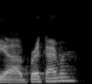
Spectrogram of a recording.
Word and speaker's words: Bruckheimer: I guess it's like that guy we just mentioned, Jerry Bruckheimer.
